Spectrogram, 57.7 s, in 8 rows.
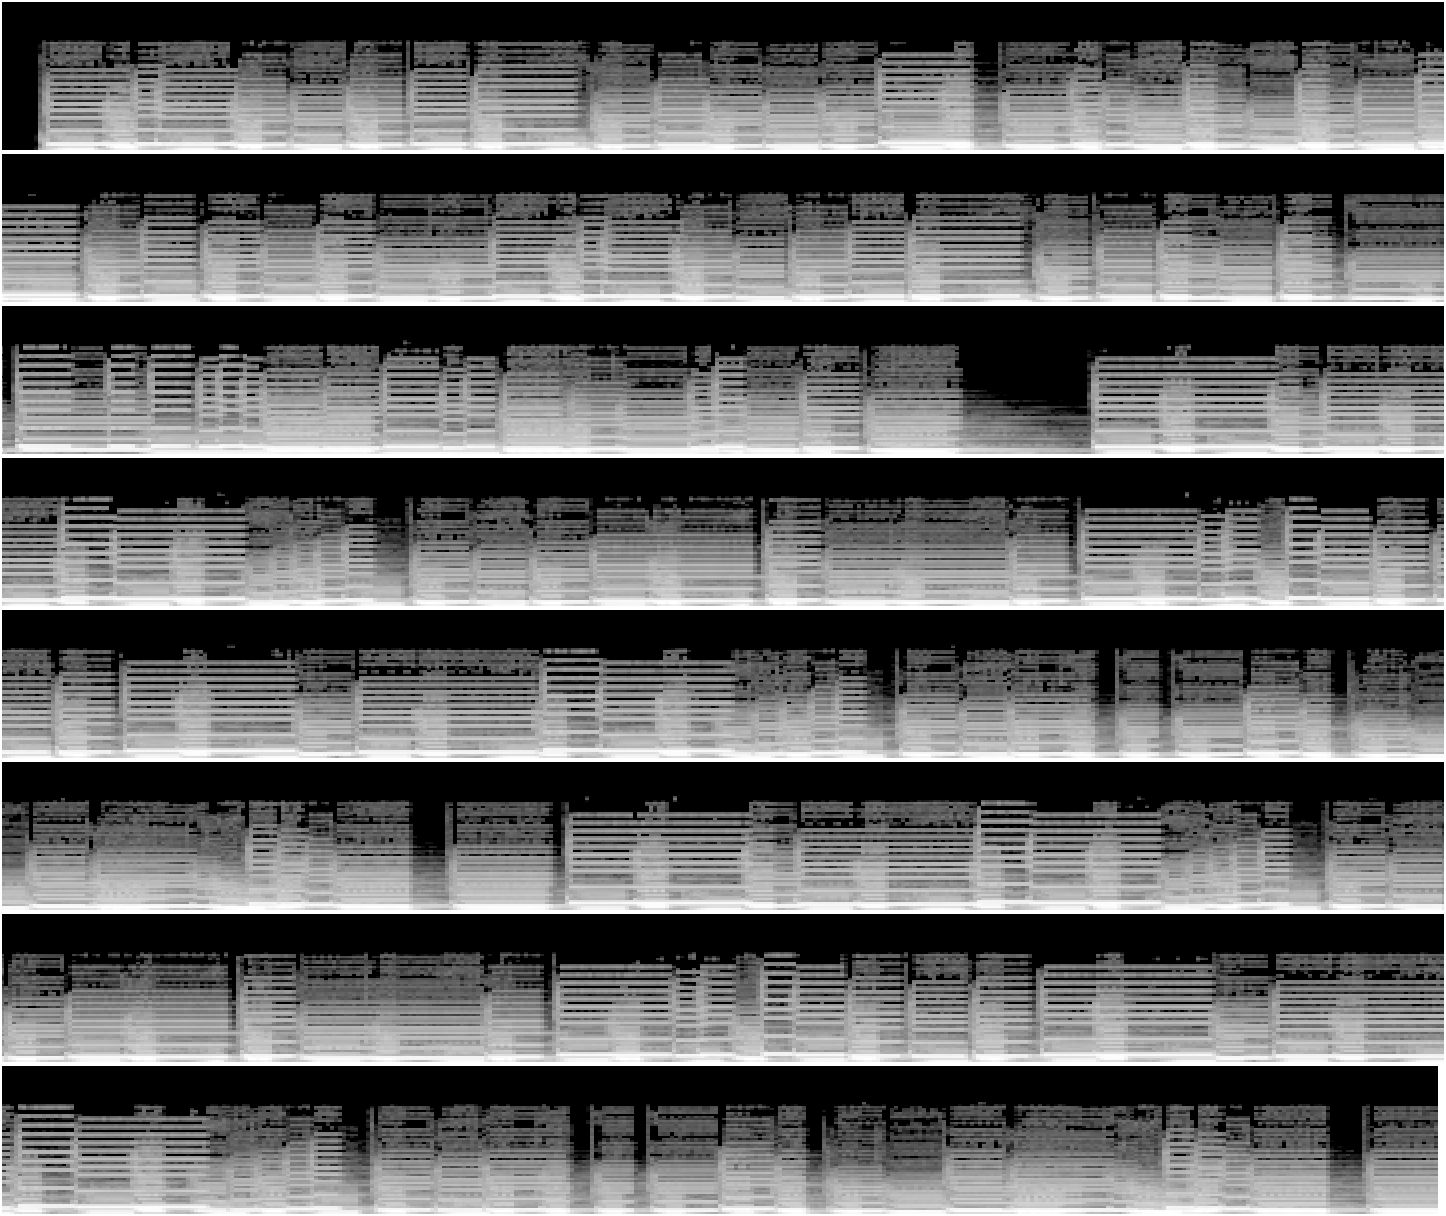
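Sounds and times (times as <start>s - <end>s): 
barrel organ march: 0.2s - 57.6s.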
